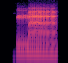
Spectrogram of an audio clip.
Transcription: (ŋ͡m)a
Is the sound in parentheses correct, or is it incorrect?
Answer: correct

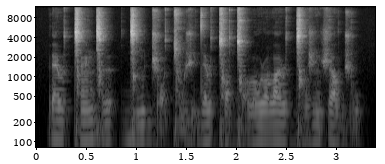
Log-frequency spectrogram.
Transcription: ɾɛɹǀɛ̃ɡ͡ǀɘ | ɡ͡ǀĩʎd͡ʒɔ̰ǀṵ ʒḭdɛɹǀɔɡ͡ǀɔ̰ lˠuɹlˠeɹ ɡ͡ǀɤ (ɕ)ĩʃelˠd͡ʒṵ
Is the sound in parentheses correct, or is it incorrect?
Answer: incorrect: ʒ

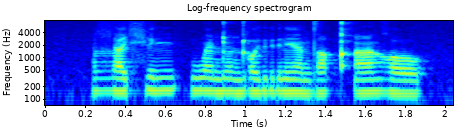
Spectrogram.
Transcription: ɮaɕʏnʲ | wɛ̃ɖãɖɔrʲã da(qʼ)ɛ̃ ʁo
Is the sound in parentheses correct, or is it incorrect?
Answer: correct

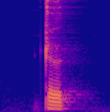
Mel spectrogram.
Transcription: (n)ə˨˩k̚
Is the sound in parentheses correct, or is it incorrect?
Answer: incorrect: ʈ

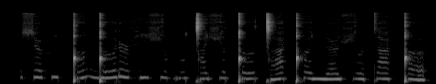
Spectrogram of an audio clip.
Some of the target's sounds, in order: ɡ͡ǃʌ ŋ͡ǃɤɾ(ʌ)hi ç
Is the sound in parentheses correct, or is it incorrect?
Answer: incorrect: ə˞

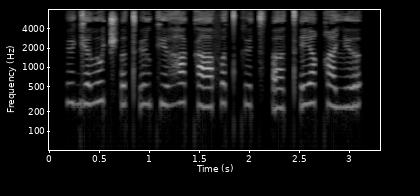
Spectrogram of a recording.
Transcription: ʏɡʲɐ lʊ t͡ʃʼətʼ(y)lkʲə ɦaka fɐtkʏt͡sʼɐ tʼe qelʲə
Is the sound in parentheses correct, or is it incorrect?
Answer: incorrect: ʏ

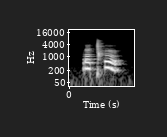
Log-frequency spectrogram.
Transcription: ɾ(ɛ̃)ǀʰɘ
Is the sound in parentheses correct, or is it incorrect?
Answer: incorrect: ɛ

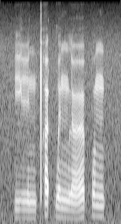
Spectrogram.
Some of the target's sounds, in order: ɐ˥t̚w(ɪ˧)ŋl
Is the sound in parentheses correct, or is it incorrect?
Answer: correct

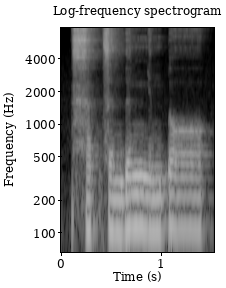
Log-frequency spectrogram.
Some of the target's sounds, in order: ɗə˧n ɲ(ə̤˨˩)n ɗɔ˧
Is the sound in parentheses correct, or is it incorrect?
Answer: incorrect: ə˨˦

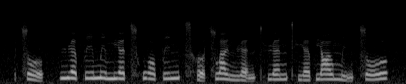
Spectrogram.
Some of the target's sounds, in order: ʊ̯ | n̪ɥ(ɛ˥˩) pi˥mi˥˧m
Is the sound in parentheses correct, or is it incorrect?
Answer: correct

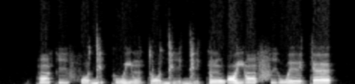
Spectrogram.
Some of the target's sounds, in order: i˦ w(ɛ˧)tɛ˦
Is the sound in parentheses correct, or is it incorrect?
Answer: incorrect: e˧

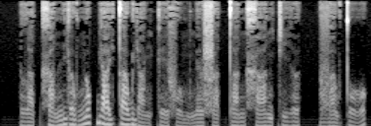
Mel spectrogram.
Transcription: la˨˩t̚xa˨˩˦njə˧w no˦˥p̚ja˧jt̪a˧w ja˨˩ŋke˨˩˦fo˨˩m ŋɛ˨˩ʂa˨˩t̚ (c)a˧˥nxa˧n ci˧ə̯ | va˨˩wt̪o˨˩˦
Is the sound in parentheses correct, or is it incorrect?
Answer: incorrect: t̪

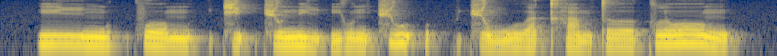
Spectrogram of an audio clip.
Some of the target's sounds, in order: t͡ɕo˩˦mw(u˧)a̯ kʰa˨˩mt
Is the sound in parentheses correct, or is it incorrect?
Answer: incorrect: u˩˦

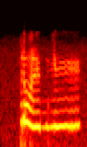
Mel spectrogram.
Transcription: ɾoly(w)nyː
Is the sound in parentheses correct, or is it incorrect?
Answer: incorrect: b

